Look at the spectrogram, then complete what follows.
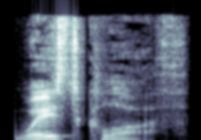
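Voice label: "waistcloth", British English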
